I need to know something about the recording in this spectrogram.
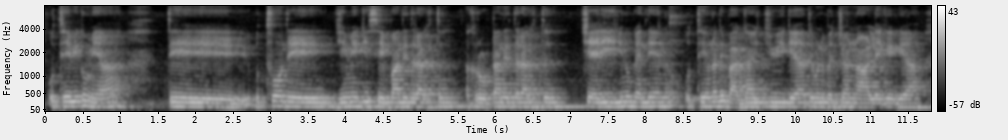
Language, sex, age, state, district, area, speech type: Punjabi, male, 30-45, Punjab, Mohali, urban, spontaneous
